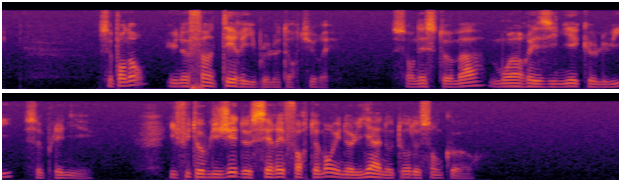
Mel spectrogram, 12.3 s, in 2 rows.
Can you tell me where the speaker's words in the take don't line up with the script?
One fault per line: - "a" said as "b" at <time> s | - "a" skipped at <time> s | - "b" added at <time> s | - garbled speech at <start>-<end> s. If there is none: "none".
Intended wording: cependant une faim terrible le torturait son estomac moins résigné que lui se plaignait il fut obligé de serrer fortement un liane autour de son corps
- "un" said as "une" at 9.5 s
